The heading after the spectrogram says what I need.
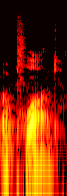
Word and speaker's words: applaud: primary stresses on em what about applaud applaud applaud applaud which sounds better a plot so that plot has primary stress okay so that is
